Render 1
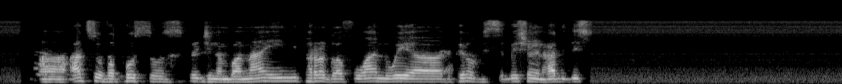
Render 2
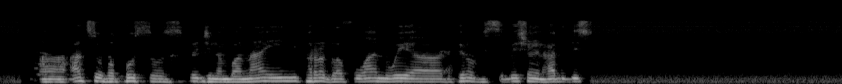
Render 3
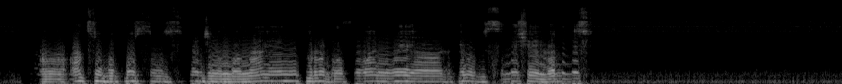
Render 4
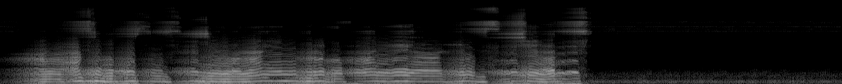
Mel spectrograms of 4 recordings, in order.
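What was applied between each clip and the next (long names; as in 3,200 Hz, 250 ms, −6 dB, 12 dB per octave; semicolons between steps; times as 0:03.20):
drawn EQ curve 120 Hz 0 dB, 310 Hz −8 dB, 460 Hz −16 dB, 700 Hz −19 dB, 1,400 Hz −19 dB, 4,000 Hz −12 dB
lower of the sound and its delayed copy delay 1.7 ms
peak hold with a rise ahead of every peak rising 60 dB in 0.89 s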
